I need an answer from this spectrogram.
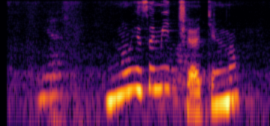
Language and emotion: Russian, positive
